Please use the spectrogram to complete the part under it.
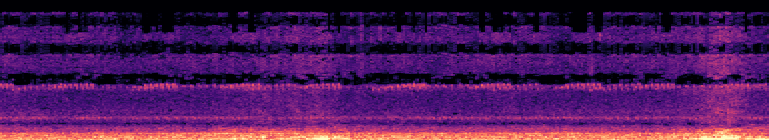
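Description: Honeybees swarm around an opened hive on a cool day, a dense, continuous buzzing drone heard up close, steady and alone with no talk.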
